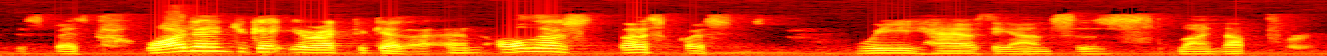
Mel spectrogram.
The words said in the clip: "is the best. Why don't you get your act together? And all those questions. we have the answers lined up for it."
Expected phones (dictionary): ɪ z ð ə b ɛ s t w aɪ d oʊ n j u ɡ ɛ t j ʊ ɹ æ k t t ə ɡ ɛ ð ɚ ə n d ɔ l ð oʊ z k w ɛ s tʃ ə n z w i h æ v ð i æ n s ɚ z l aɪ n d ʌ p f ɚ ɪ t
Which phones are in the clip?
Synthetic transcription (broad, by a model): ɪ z b ɛ s t w aɪ d oʊ n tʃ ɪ ɡ ɛ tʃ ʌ ɹ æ k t t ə ɡ ɛ ð ɚ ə n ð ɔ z ð oʊ z k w ɛ s tʃ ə n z w i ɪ v ð i æ n s ɚ z l aɪ n d ʌ p f ɚ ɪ t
